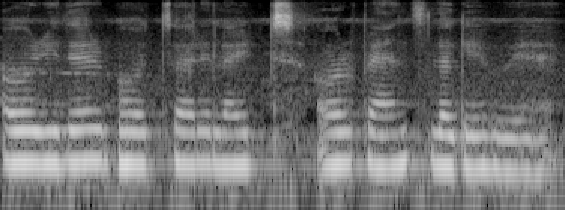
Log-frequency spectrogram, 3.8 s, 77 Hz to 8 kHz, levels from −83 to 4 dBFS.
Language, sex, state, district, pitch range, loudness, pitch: Hindi, female, Karnataka, Koppal, 210-220 Hz, -19 LUFS, 215 Hz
